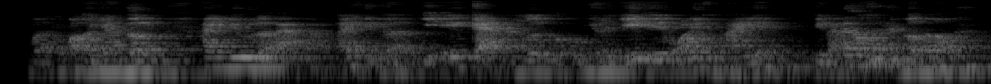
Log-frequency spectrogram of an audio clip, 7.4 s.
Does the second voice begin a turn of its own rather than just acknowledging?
Yes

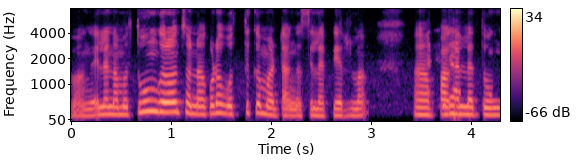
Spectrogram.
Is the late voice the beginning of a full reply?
No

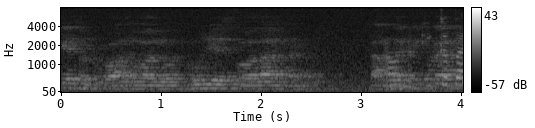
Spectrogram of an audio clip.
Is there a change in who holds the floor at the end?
Yes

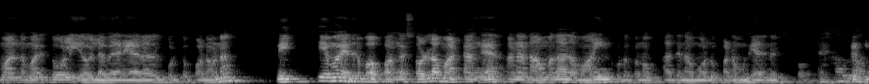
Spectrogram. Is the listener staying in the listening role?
No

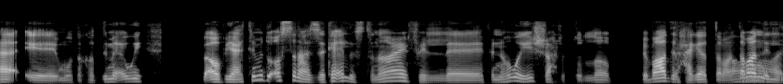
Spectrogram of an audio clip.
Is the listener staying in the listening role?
No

